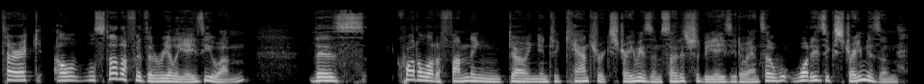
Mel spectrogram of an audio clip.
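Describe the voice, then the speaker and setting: A man's voice: fairly high pitch, animated, moderate pace, no echo, studio quality. A man from Australia co-hosting a community radio show, asking friendly, conversational questions. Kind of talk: hosting an interview.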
